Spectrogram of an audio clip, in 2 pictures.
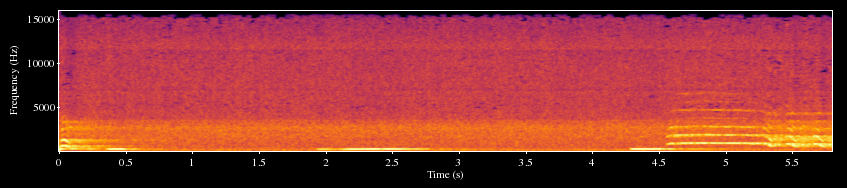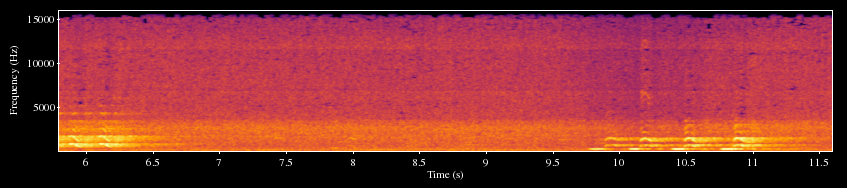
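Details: Siamang (Symphalangus syndactylus) at Safari Resort, Puncak, Bogor, gives deep booming notes, then loud harmonic barks and wavering hoots that rise and fall.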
